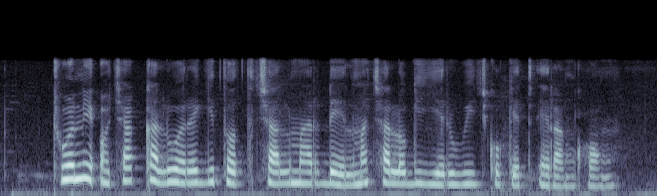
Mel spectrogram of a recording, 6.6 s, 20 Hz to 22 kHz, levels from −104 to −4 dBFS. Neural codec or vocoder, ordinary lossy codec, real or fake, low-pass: none; none; real; 7.2 kHz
